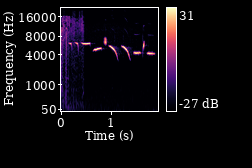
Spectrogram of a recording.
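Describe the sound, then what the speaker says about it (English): A sparrow chirps in a quick series of bright, high calls that come close together, with a short burst of fluttering wings at the start and no talking. "a sparrow comes flitting back into the window"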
